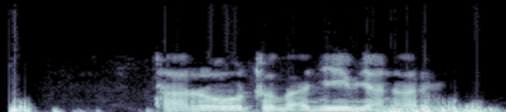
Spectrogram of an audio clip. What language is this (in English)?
Sindhi Bhil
